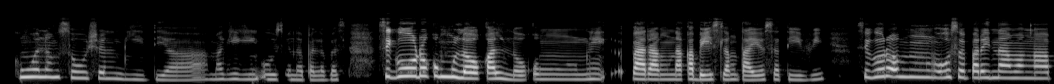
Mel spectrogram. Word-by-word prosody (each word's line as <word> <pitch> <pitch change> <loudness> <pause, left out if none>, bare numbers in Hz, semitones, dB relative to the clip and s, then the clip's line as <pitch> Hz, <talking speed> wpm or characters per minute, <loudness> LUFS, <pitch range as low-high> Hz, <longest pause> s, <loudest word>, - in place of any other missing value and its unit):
Kung 340 0 +1
walang 345 -1 0
social 290 -3 -7
media, 215 -5 -13
magiging 240 +1 -12
uso 230 -1 -10
na 210 - -10
palabas? 205 +1 -13 0.2
Siguro 385 +2 +4
kung 375 -2 +3 0.2
lokal 270 -2 +5
'no, 210 -1 -5
kung 240 +2 -10 0.5
hi 245 0 -9 0.2
parang 235 -2 +4
naka-base 230 0 -1
lang 225 0 -6
tayo 210 +2 -3
sa 225 0 -9
TV, 220 +1 -13 0.3
siguro 355 +2 +1
ang 345 0 0 0.3
uso 325 0 -2
pa 310 0 0
rin 310 0 -3
na 295 -1 +1
mga 285 -1 -3
245 Hz, 155 wpm, -20 LUFS, 225-310 Hz, 0.5 s, lokal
